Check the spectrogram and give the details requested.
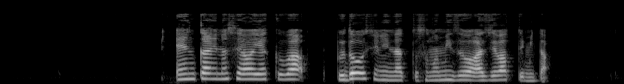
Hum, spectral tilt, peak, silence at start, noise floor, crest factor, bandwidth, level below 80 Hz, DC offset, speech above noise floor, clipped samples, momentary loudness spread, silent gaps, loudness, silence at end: none; -4 dB/octave; -4 dBFS; 1.75 s; -75 dBFS; 22 dB; 11.5 kHz; -78 dBFS; under 0.1%; 51 dB; under 0.1%; 12 LU; none; -24 LUFS; 0.8 s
